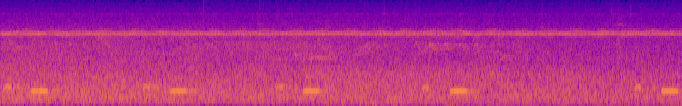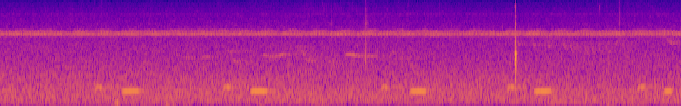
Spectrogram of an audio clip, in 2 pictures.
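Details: European fire-bellied toad (Bombina bombina) in Romania giving soft, low, mellow 'oop' notes about every second and a half, over a steady high insect trill.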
